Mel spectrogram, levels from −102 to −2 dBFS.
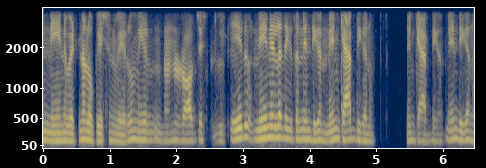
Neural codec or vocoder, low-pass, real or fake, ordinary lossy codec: none; 3.6 kHz; real; none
